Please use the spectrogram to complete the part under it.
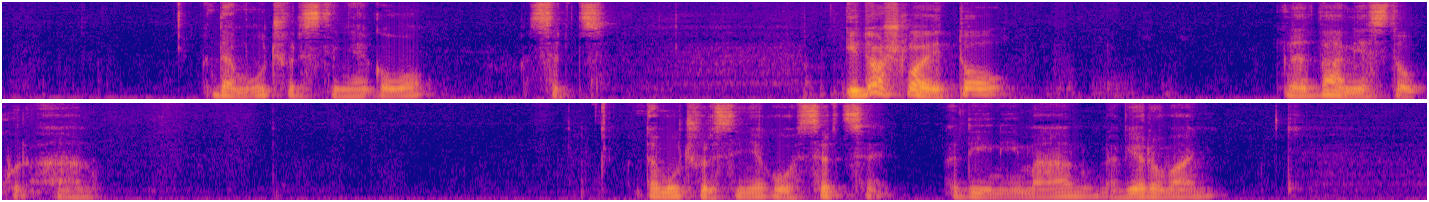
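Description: A middle-aged man speaks calmly and clearly into a close microphone, in short phrases with pauses.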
